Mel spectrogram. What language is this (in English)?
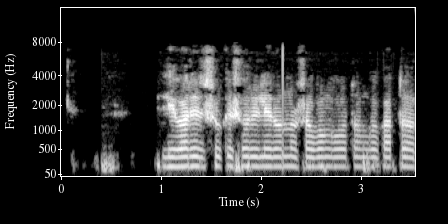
Bangla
